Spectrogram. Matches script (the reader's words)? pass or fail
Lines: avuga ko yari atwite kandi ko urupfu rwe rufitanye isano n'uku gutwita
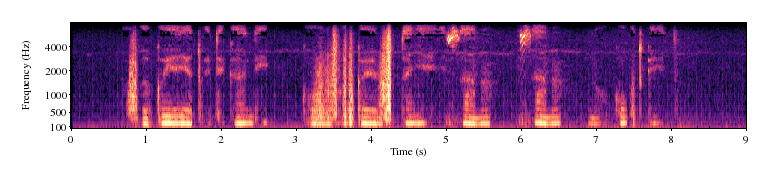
fail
